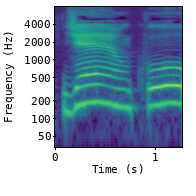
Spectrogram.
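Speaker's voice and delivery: loud, high, drawn-out class chorus; sing-song it slowly like a whole class; children in chorus. A narrator's reading. Pupils thanking their teacher, high drawn-out chorus. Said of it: "odpowiedziały chórem dzieci".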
